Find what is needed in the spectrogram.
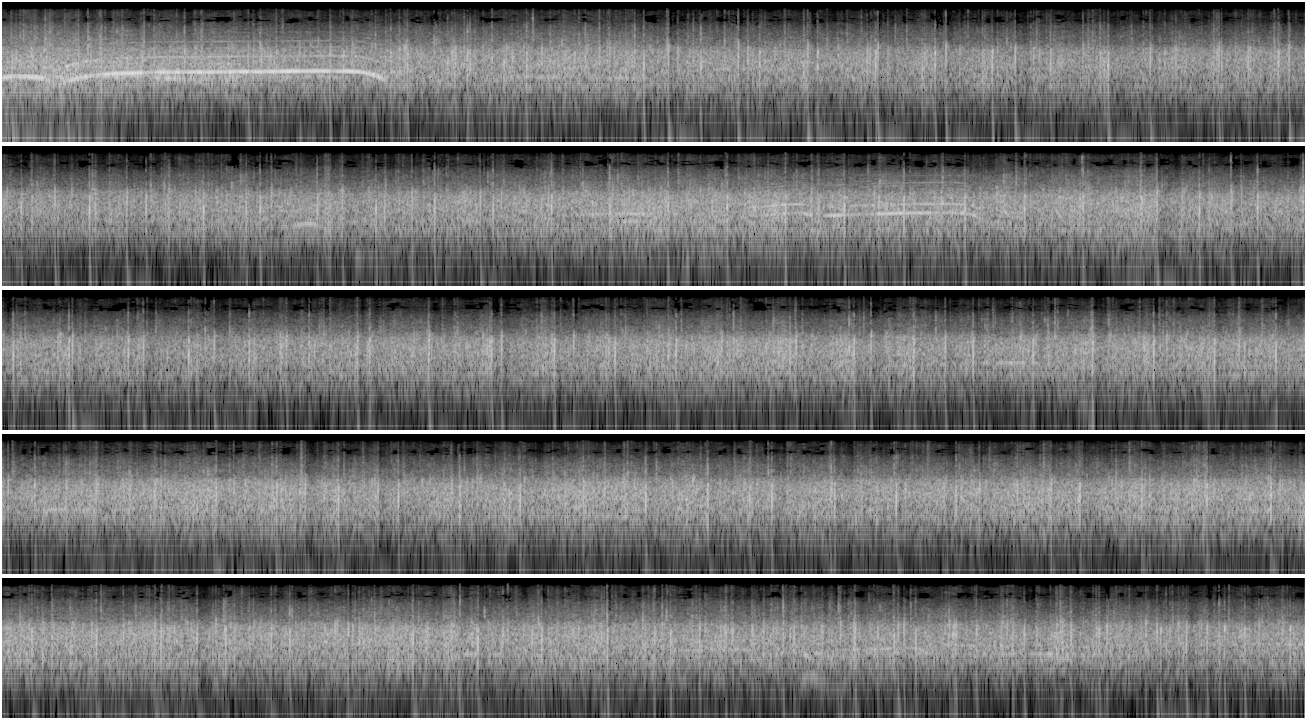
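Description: Concert hall audience applauding steadily at the end of an orchestral performance. A few voices shout out near the start and again about ten seconds in.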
